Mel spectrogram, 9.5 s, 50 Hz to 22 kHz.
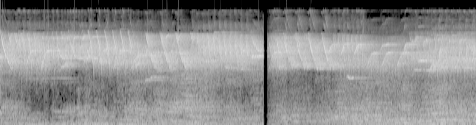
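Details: Canary singing contest held at Auditorium Linggarjati in Kuningan on 11 June 2023, a Sunday. A continuous wall of shrill, rapid trills and rolling chatter comes from many birds at once, broken by one brief cut.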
